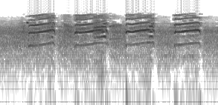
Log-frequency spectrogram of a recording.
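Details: At a Southwest Florida bald eagle nest, a run of high, reedy whistles, each slightly rising, repeated about once a second against broad hissing noise.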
